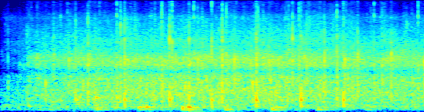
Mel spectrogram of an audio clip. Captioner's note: audience applauding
